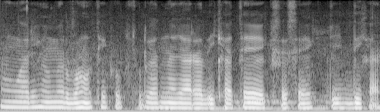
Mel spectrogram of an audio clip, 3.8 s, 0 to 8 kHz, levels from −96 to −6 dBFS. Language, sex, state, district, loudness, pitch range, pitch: Chhattisgarhi, male, Chhattisgarh, Sarguja, -15 LUFS, 120-135 Hz, 125 Hz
